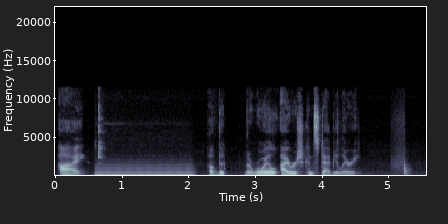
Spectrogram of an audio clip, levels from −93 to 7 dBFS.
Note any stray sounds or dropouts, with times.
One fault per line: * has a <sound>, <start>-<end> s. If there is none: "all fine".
* has a sneeze, 0.6-2.1 s
* has a thud, 5.0-5.4 s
